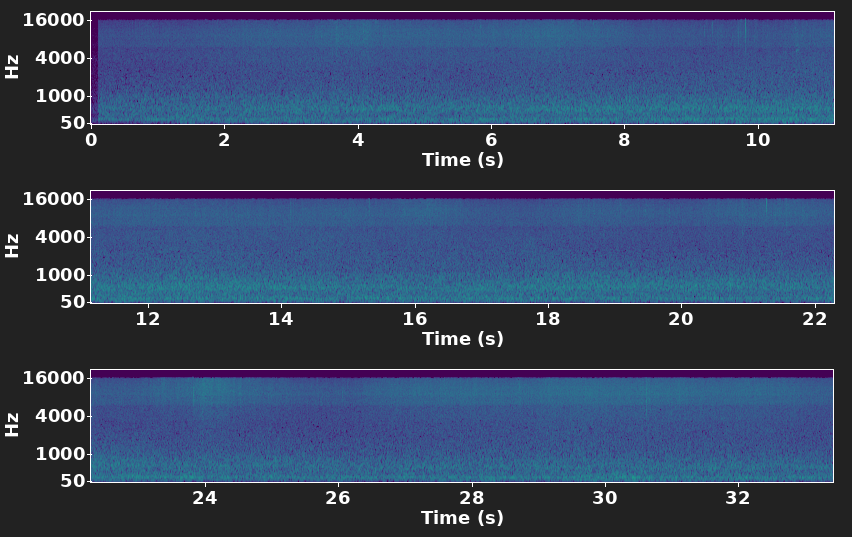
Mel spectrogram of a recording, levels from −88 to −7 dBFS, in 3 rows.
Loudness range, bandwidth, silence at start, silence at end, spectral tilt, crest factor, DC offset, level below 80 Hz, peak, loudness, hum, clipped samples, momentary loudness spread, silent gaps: 3 LU; 16.5 kHz; 0 s; 0 s; -1.5 dB/octave; 28 dB; under 0.1%; -72 dBFS; -16 dBFS; -41 LUFS; none; under 0.1%; 5 LU; none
